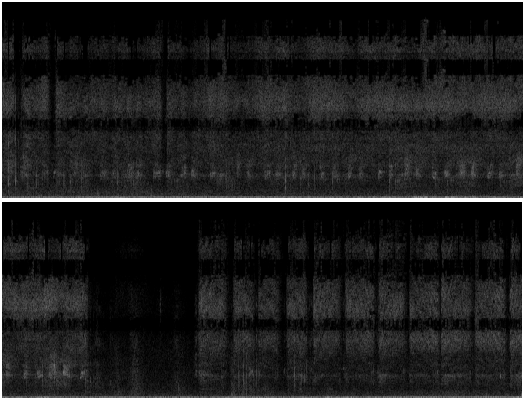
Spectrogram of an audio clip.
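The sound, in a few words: spray painting a Harley fuel tank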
